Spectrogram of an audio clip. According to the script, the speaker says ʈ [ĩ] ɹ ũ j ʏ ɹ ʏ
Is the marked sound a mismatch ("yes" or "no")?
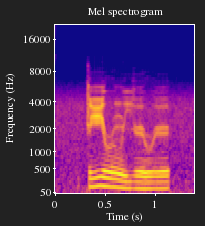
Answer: yes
